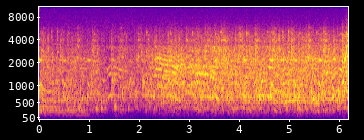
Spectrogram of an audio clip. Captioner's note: men Yelling; cups Banging, Men Yelling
